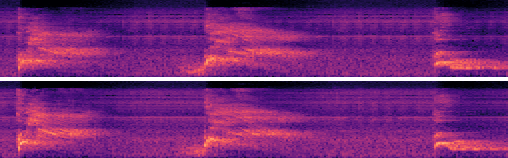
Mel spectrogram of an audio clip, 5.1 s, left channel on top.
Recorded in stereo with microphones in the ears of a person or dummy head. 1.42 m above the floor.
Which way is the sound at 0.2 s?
40° right (ahead or behind).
